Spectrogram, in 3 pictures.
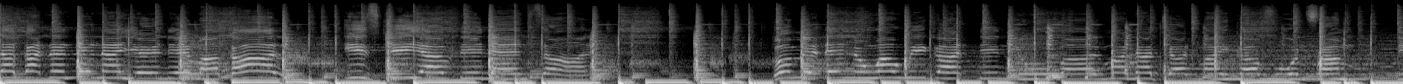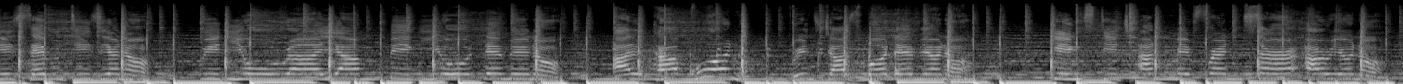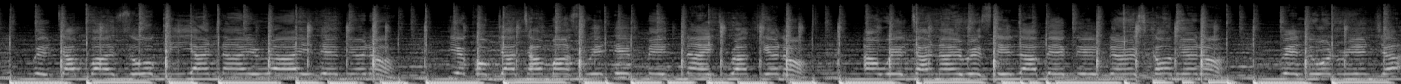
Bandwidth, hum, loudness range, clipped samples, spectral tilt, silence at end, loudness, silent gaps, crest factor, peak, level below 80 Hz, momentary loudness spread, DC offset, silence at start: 17 kHz; none; 1 LU; under 0.1%; -5.5 dB/octave; 0 s; -18 LUFS; none; 14 dB; -2 dBFS; -18 dBFS; 3 LU; under 0.1%; 0 s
